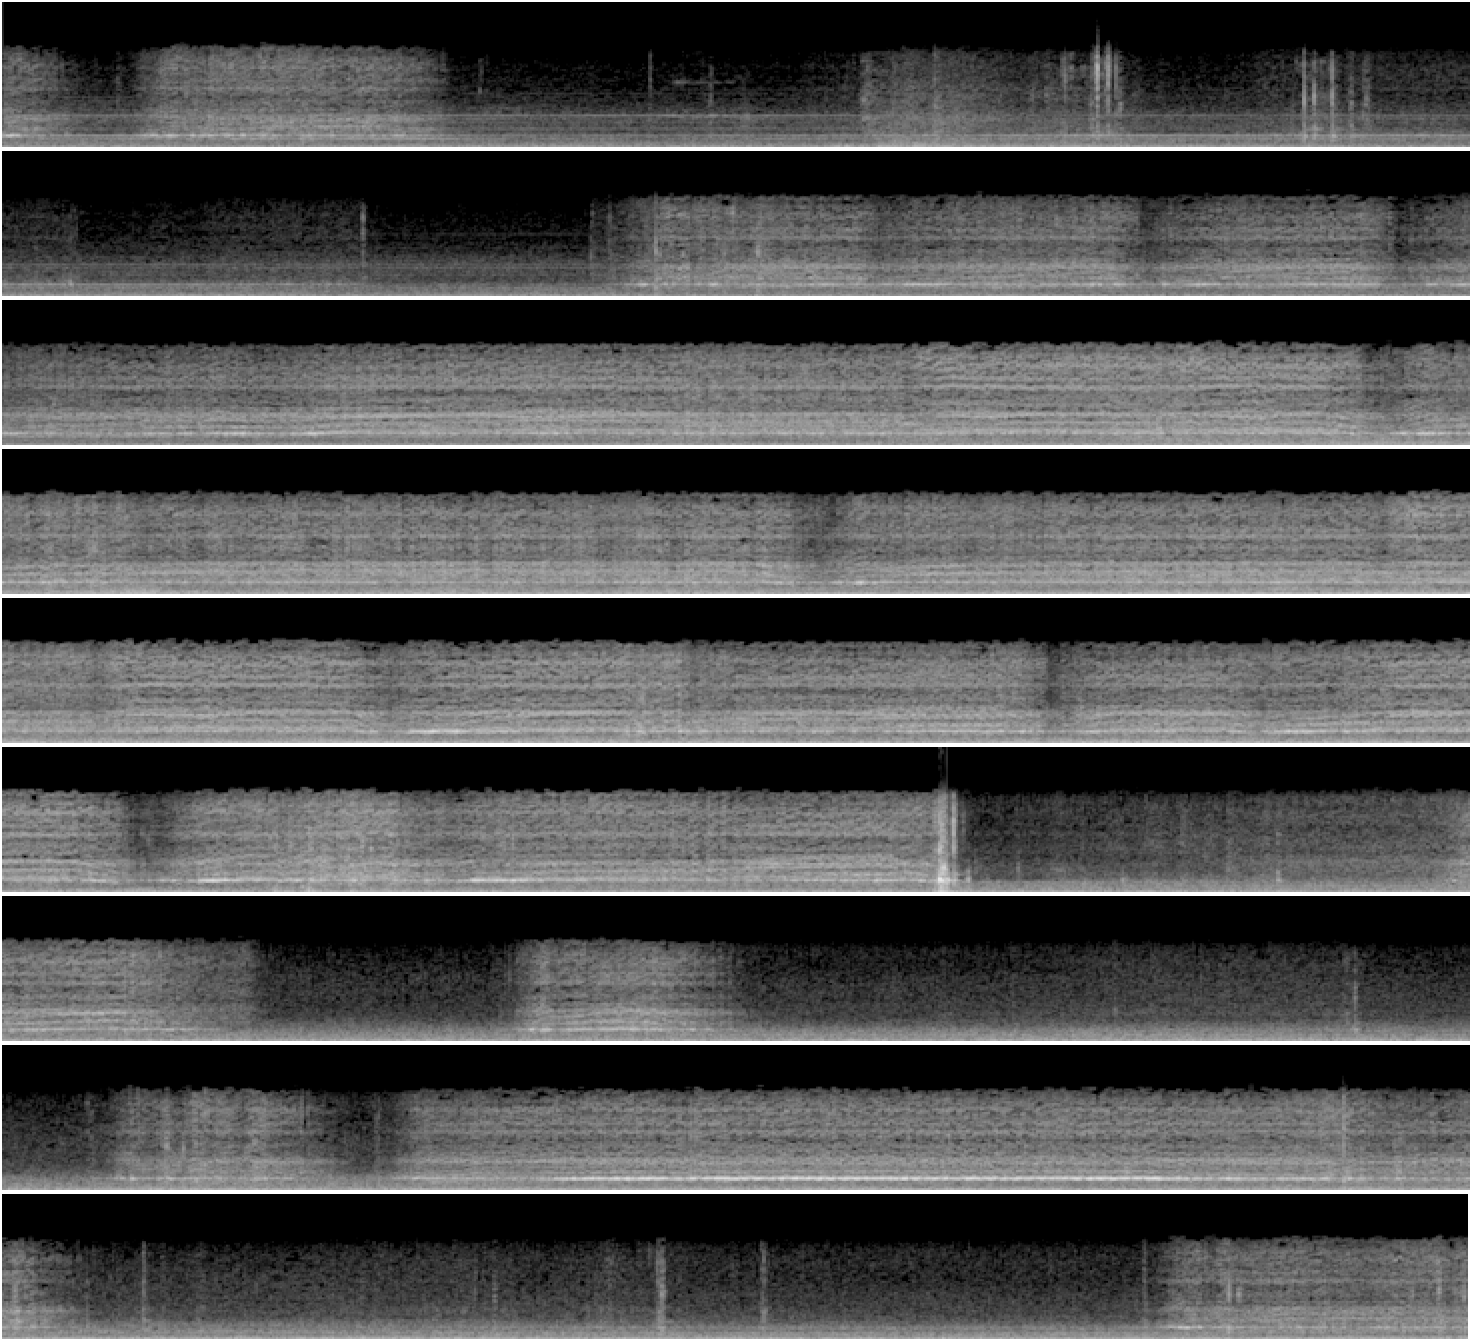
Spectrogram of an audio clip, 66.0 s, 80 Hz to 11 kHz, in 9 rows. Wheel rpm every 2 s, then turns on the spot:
50, 10, 10, 10, 10, 80, 90, 100, 150, 160, 120, 150, 150, 140, 160, 150, 160, 130, 130, 140, 90, 20, 40, 40, 0, 10, 60, 110, 110, 40, 10, 0, 80.
4-10 40-42 46-48 60-62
